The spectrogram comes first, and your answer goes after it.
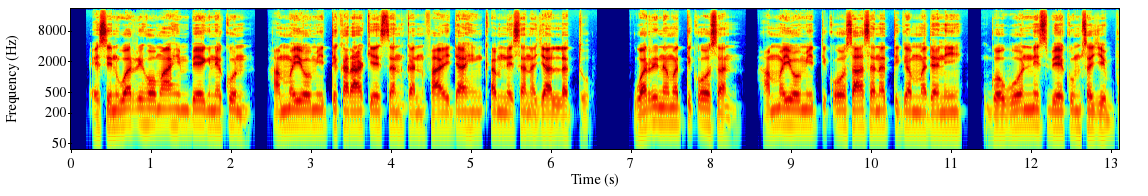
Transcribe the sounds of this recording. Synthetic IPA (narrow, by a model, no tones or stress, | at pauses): ʔɪsɪnwɐrːɪɦɔmaːhɪmbe̞ːknɛkʊn | hɐ̰mːɐjo̞ːmiːt̪ːɪkɐɾaːke̞ːsːɐŋkɐnfaːjɪd̪aːhɪŋkʼɐbnɛsɐnɐd͡ʒaːlːɐt̪ːʊ̥ | wʔɐrːɪnɐmɐt̪ːɪkʼo̞ːsɐn | hɐ̰mːɐjo̞ːmiːt̪ːɪkʼo̞ːsaːsɐnɐt̪ːɪɡɐmːɐd̪ɐniː | ɡɔwo̞ːnːɪsbe̞ːkʊmsɐd͡ʒɪbːʊ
